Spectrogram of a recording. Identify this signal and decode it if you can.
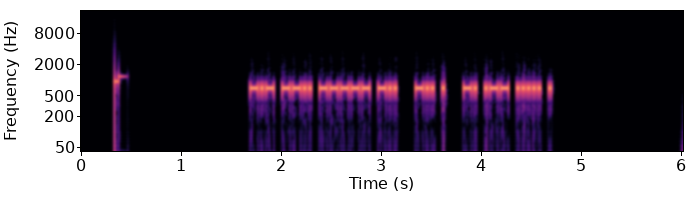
Morse code, heard as a keyed tone, about 42 wpm, 700 Hz. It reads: KZ0D DE NW5E
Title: USA Callsign DE Callsign - 4 Characters - 45wpm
